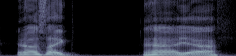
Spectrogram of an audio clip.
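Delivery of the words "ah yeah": mock bone-dry deadpan, driest possible flat tone. Retelling own reply to a stranger's joke: imitating own dry reply. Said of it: "the driest".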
